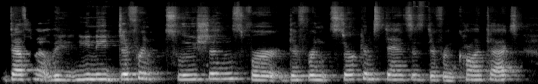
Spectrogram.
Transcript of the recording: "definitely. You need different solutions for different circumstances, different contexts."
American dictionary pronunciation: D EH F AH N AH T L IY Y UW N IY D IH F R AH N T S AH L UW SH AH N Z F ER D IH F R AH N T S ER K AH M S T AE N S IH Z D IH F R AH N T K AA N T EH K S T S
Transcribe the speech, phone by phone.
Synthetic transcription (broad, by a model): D EH F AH N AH T L IY Y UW N IY D IH F R AH N T S AH L UW SH AH N Z F ER D IH F R AH N T S ER K AH M S T AE N S IH Z D IH F R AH N K AA N T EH K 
